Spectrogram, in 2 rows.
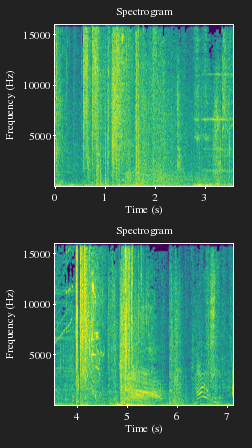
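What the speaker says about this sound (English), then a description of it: "Taking the shot!" Gunfire in the Marvel's Spider-Man 2 video game arrives as a loud burst of shots and thuds over a dense layer of game effects and music, and a character speaks during it.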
